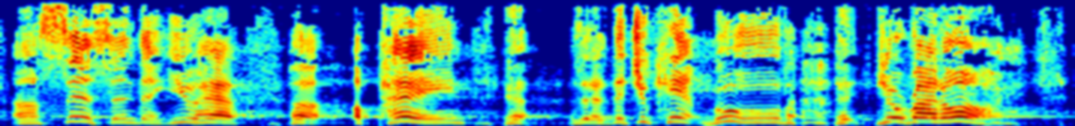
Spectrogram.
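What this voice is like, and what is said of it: Impression of Ernest Angley's accent. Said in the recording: “like in his great accent”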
